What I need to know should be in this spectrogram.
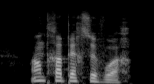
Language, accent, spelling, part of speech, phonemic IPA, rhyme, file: French, France, entrapercevoir, verb, /ɑ̃.tʁa.pɛʁ.sə.vwaʁ/, -waʁ, LL-Q150 (fra)-entrapercevoir.wav
- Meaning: to glimpse; to catch a glimpse (of)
